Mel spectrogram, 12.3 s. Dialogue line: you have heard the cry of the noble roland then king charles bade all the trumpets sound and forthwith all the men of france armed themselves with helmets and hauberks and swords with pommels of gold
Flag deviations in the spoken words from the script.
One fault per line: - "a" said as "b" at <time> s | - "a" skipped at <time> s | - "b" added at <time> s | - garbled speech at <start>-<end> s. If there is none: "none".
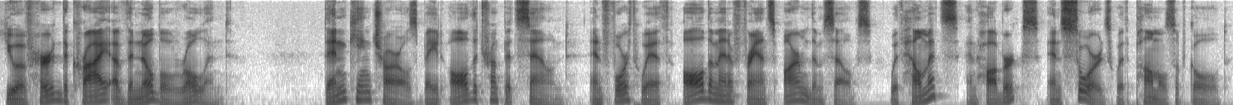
none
